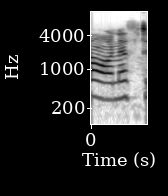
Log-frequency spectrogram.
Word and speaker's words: honest: He is an honest man. Ma'am. He is an honest man. Okay. Fine. Letter is a consonant. H is a consonant but we are but H is silent.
